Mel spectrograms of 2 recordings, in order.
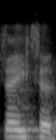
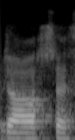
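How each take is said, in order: First: The word is said the American way. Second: The word is said the British way.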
